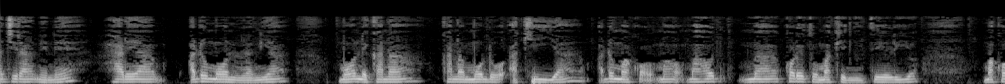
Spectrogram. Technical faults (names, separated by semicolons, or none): Vorbis compression; pre-echo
